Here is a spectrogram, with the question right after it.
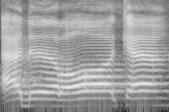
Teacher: Wa ma adraka Nah, di sini ada dal. Karena dal ini dia tipis, maka qalqalahnya juga tipis. Nah, jadi ade bukan ado, bukan ad harus dijelaskan, dikuatkan.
